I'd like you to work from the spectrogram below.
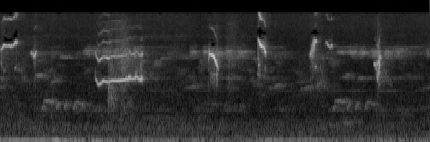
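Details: Young Oriental magpie-robin being trained to sing: a held two-toned whistle followed by several sharp high slurred notes at uneven intervals, steady low hum underneath.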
